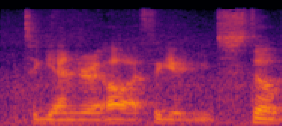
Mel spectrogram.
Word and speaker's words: Gendry: you'll definitely see that Gendry, hard G on the Gendry, still rowing meme.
